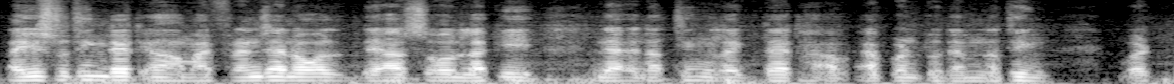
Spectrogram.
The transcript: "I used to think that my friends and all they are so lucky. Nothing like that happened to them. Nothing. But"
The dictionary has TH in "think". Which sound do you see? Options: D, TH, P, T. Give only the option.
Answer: T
